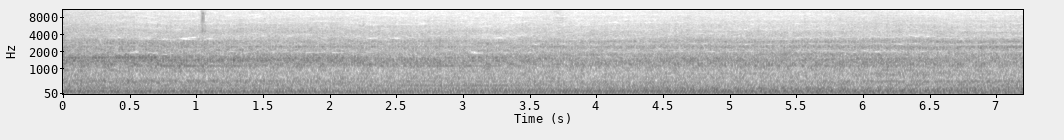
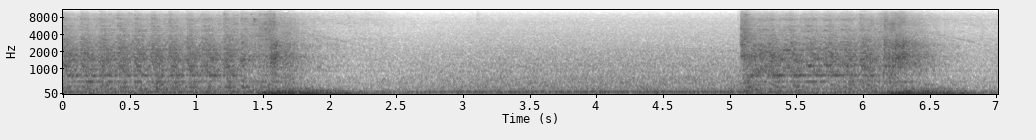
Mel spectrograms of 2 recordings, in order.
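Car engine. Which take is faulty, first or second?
second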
